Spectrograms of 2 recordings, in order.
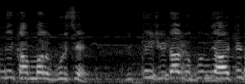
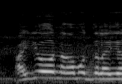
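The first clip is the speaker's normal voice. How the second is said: plain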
